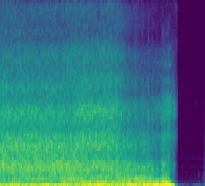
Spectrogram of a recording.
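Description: Sound-effect dragon roar with a rushing blast of fire breath: a loud, dense noise that cuts off abruptly near the end.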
